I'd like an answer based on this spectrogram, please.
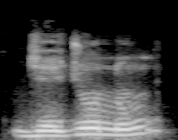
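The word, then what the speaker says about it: jejunum: sonda J, básicamente porque en inglés el yeyuno es yeyunum, pero se escribe con J, o sonda PEG, por sus siglas en inglés nuevamente, yeyunostomía endoscópica percutánea.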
